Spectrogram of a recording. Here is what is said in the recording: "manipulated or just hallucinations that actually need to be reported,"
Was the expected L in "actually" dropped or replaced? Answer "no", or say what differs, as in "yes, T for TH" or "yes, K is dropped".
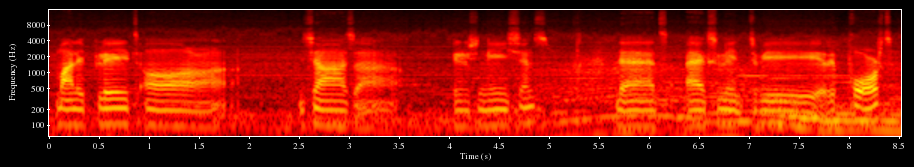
yes, L is dropped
